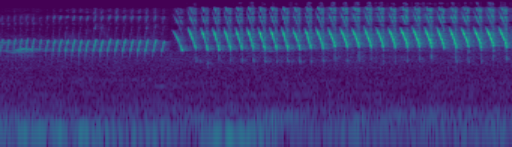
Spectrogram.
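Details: Canary in rolling song meant to set off other canaries: a soft buzzy trill, then a sudden loud, very rapid and regular high-pitched roll lasting a few seconds.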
